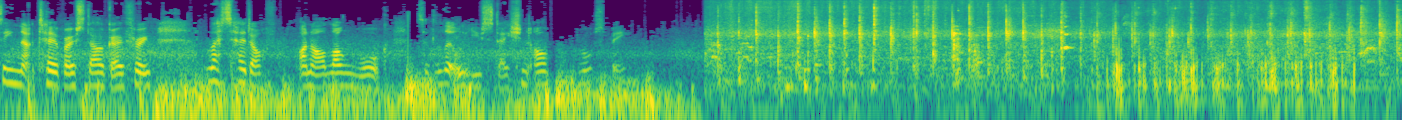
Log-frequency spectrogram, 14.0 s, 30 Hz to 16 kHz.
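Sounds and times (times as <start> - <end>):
footsteps on stairs: 7.1 - 14.0.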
